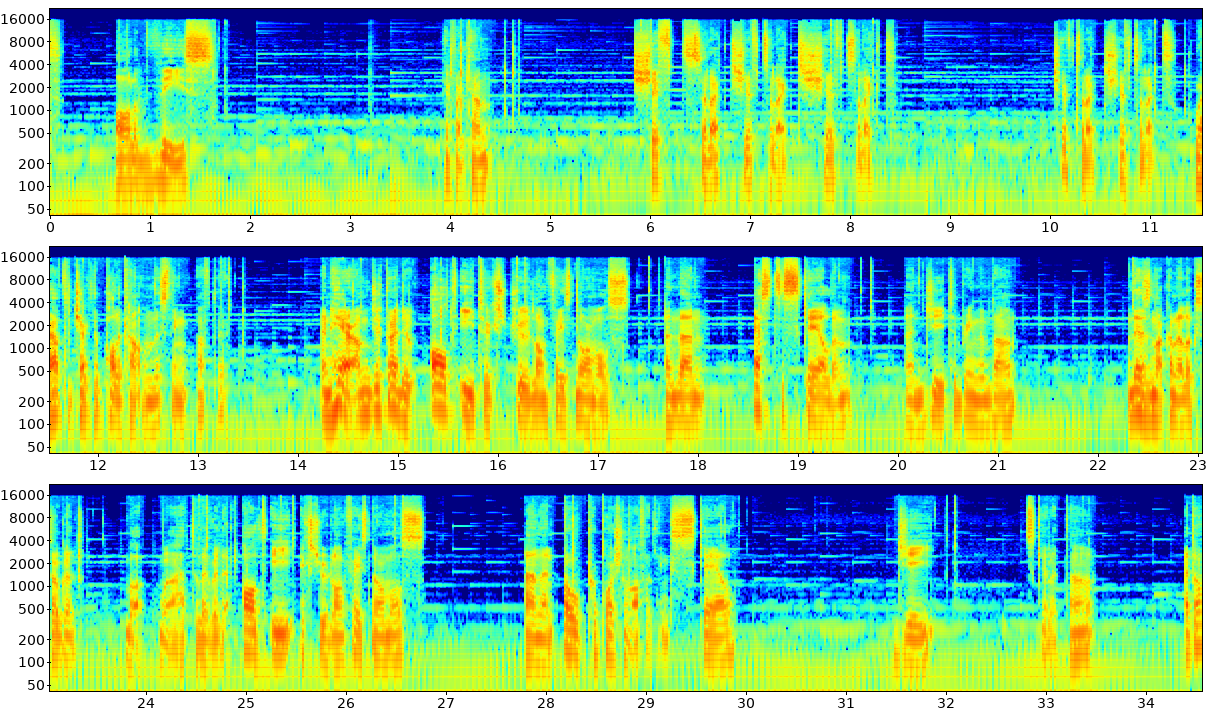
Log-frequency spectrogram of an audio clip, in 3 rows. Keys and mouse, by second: 0.4 shift+click, 1.5 middle click, 2.4 middle click, 3.6 shift+click, 3.9 shift+middle click, 4.4 middle click, 6.6 shift+click, 8.0 shift+middle click, 9.5 shift+click, 10.4 shift+click, 10.8 shift+middle click, 11.6-13.1 middle drag, 13.8 middle click, 14.4 shift+middle click, 15.3 alt+e, 18.2 s, 19.6 g, 22.9 s, 24.8 alt+e, 27.9 o, 28.4 s, 30.7 g, 32.1 s.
